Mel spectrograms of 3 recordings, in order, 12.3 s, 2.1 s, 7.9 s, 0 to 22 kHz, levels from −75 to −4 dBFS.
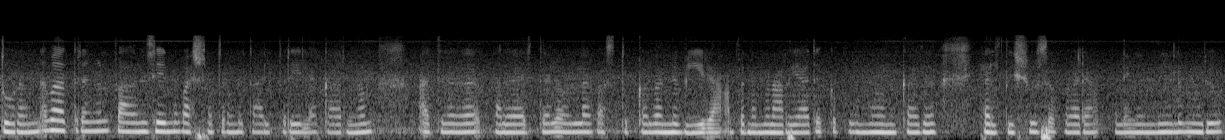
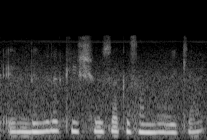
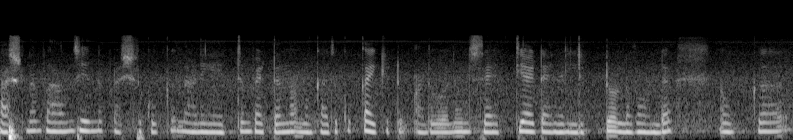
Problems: constant background noise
